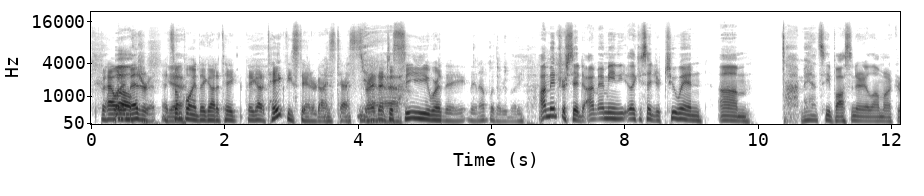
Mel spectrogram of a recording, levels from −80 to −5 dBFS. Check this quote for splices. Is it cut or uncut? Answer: cut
